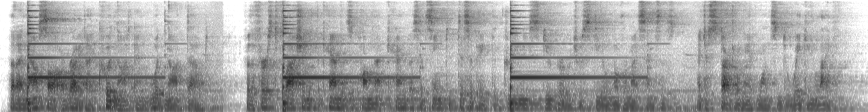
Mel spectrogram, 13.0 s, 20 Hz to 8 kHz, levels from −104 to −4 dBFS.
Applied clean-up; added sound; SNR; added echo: none; Harp; -3 dB; reverberation time 1.2 s.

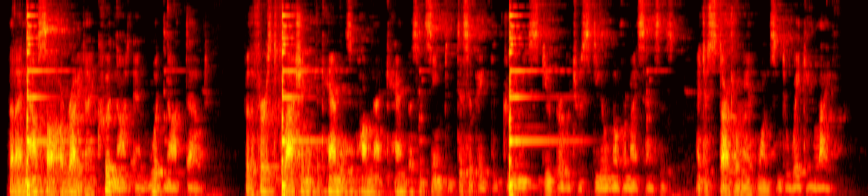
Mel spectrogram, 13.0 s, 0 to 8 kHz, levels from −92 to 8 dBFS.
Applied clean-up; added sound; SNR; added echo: classical method WPE with log-MMSE.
